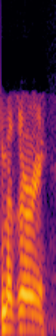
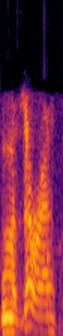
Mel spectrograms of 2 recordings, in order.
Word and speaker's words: Missouri: There's this battle been going on forever. Can't stand it. It's Missouri. Now, what do locals say though? Oh, it's a good half and half. A lot of the Ozark locals are like Missouri, and more of the city ones are Missouri.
